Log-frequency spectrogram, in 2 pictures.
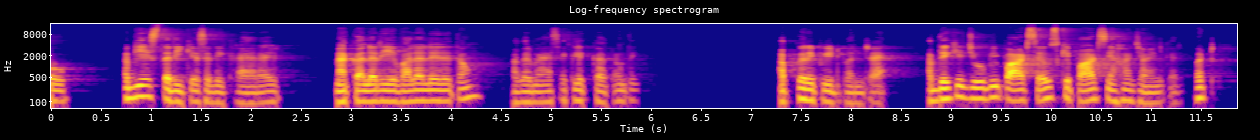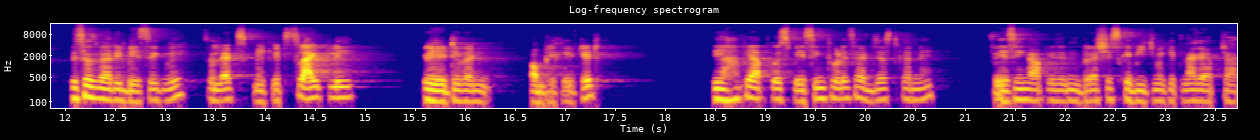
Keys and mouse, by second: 3.4 click, 4.4 click, 11.1 ctrl+z, 15.0 click, 17.1 click, 19.0 click, 22.8 click.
